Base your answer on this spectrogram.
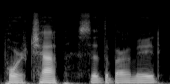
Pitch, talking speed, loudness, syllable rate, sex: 90 Hz, 175 wpm, -22 LUFS, 4.1 syllables/s, male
